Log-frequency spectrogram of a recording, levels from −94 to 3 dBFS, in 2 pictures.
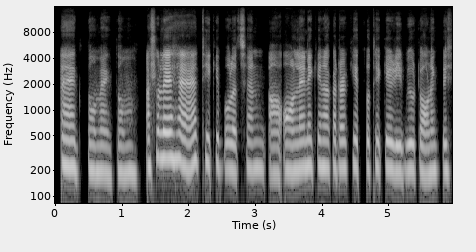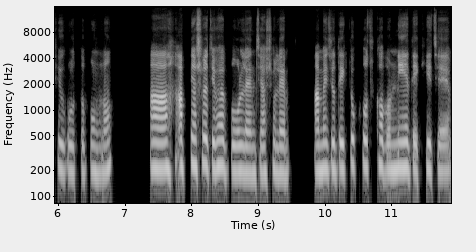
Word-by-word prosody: একদম, 205 -3 +1
একদম। 185 +1 -6 0.3
আসলে 275 +5 +3 0.2
হ্যাঁ, 225 -5 +6 0.2
ঠিকই 240 -2 -4
বলেছেন। 205 +1 -2 0.2
আ - - +1 0.3
অনলাইনে 210 +3 +3
কেনাকাটার 215 -1 0
ক্ষেত্র 220 -3 -5
থেকে 220 0 -3
রিভিউটা 195 +1 -1
অনেক 190 +2 -2
বেশি 200 +1 -5
গুরুত্বপূর্ণ। 190 0 -6 0.8
আহ 210 0 +7 0.2
আপনি 225 - -9
আসলে 235 +2 +2
যেভাবে 220 0 +2
বললেন 190 -1 0
যে, - - -5
আসলে 190 0 -3 0.5
আমি 200 +1 +1
যদি 205 0 -2
একটু 230 +4 -4
খোঁজ 225 -3 -2
খবর 220 -4 -1
নিয়ে 210 0 +4
দেখি 210 - -2
যে - - -3
205 Hz, 150 wpm, -23 LUFS, 195-220 Hz, 0.8 s, আহ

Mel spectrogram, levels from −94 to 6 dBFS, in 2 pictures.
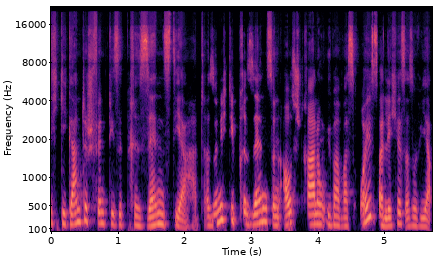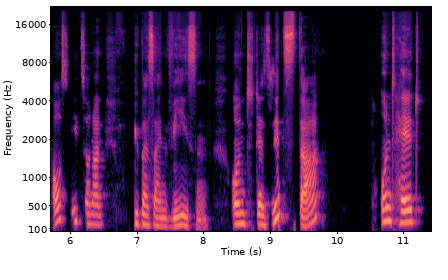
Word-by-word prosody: ich 195 - -9
gigantisch 190 +5 -1
finde, 195 0 -4
diese 175 -2 -4
Präsenz, 165 +3 +2
die 165 -5 -4
er - - -3
hat. - - -16
Also, 160 +4 -4
nicht 250 +3 +1
die 235 - -2
Präsenz 195 +4 0
und 155 -2 -1
Ausstrahlung 180 -2 +1
über 165 -3 -3
was 145 0 +1
Äußerliches, 190 - +1
also, 145 +1 -5
wie 145 0 -4
er - - -4
aussieht, 220 0 -1
sondern 175 -4 -3 0.5
über 180 -3 0
sein 145 -4 -1
Wesen, 140 -3 -1 0.3
und 180 0 0
der 175 -1 +4
sitzt 275 - +4
da - - +1 0.8
und 230 +1 +2
hält 215 +1 +4
180 Hz, 165 wpm, -22 LUFS, 155-205 Hz, 0.8 s, der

